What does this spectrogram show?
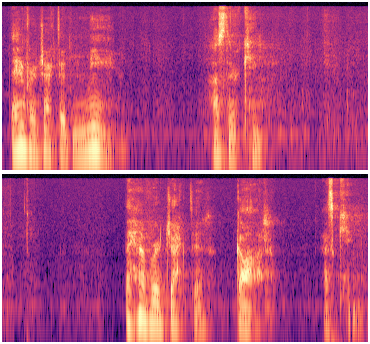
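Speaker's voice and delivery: hushed solemn sermon voice. Acted. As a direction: let it land quietly.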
